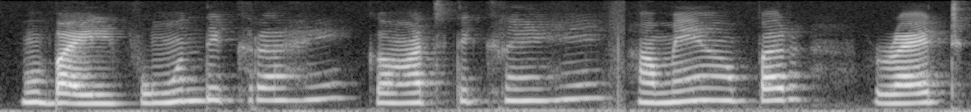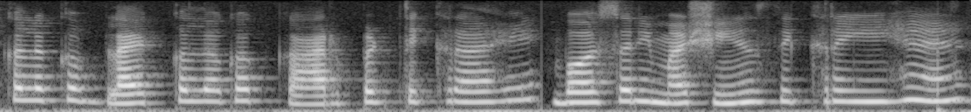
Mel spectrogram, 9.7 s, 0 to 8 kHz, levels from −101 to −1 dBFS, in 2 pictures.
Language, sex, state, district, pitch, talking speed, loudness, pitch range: Hindi, female, Maharashtra, Pune, 295 Hz, 175 wpm, -20 LUFS, 260-315 Hz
